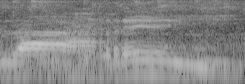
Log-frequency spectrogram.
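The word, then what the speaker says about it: Larrey: costal o hendidura de la Rey se escribe Así mismo como se oye con y al final hendidura de la rey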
